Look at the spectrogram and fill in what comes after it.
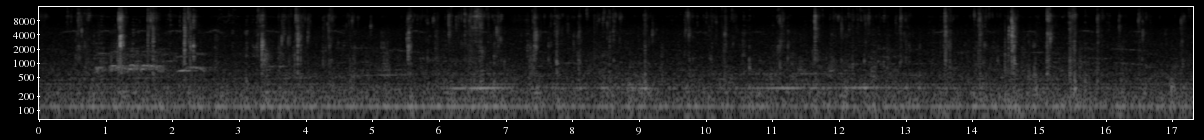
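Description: Close-miked eating sounds: wet chewing and biting on sauce-covered barbecue chicken eaten by hand, with many sharp, sticky mouth clicks and smacks scattered throughout.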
